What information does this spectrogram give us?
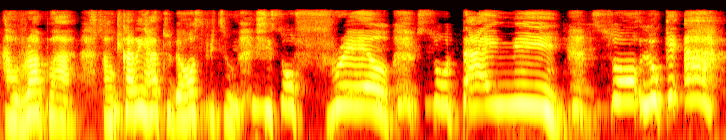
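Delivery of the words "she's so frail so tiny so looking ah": slow, stretched-out words, pitch climbing; drawn-out lament. Retold or imitated. Mother describing her frail baby at the hospital, slow drawn-out lament. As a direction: drag out each description in dismay. Dwells on how tiny baby was.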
